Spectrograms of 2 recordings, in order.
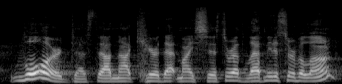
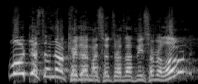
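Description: First: Said in the usual way. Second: Angry reading. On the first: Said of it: "I have read this passage out loud". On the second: Shown as a demonstration. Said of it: "The girl's ticked off".

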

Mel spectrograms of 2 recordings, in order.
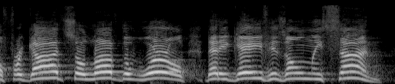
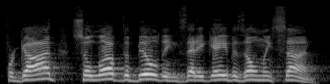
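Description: First: Slow and louder, "world" weighted in "loved the world"; corrected verse, emphatic. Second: Said in the usual way. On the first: Shown as a demonstration. Pastor correcting a misquoted verse for the congregation, slow and emphatic. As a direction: set the verse right, slowly and firmly.

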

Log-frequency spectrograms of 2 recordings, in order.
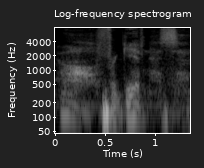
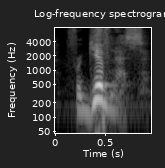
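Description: First: Breathy hushed whisper, much softer. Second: Said in the usual way. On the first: Shown as a demonstration. Pastor echoing the principle to congregation, whispered. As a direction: breathe the word out as a secret.

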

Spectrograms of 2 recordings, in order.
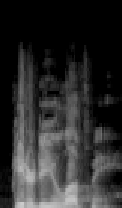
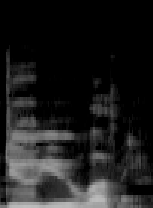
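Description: First: Said in the usual way. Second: Third asking, slow and deliberate; slow, searching repeat of the question; slow, weighted question. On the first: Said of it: "Jesus turns to Peter and says". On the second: Retold or imitated. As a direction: draw out each word of the question. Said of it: "Third time he asks him".

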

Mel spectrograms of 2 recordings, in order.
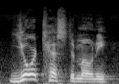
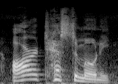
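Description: First: Your testimony with the weight on your; your testimony, your pushed; stress on your. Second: Our testimony with the weight on our; stress on our. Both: Shown as a demonstration.

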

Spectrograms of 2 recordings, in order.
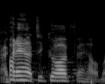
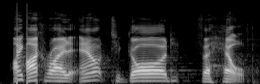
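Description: First: Light, fast, higher throwaway quote; quick paraphrase. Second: Loud, slow reading of a psalm; solemn scripture reading. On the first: Retold or imitated. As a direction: rattle it off casually. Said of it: "he's like". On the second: Acted. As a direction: proclaim it slowly and loudly.

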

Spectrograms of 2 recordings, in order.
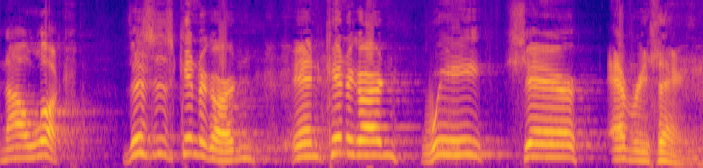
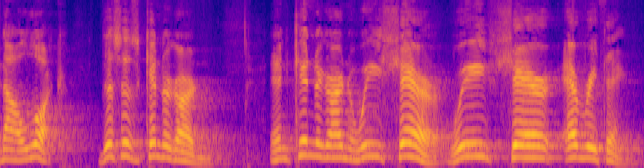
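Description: First: Loud, high schoolroom chant with a very slow finish; big storybook chorus, loud and stretched; all the kids, chorusing. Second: Slightly raised teacher voice laying down a rule; a hint of a firm teacher; lightly voiced kindergarten teacher, instructing. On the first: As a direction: chant the rule like a whole class, dragging out the last words. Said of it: "And all the kids said". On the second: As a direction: lightly play a teacher, stretching the final words. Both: A narrator's reading.

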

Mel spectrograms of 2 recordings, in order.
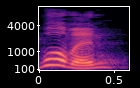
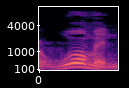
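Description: First: Loud, high, mock-disrespectful outburst; with attitude. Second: Said in the usual way. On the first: Shown as a demonstration. Preacher showing how Jesus didn't say it, with attitude. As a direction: throw it out sharply with mock attitude. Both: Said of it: "he didn't say it with attitude".

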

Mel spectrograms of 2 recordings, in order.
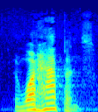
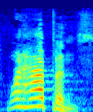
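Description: First: Said in the usual way. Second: Higher, stress on happens; preacher repeats What happens, pitched higher; emphatic repeat. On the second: Shown as a demonstration. Preacher asks the church again, higher and pressing.

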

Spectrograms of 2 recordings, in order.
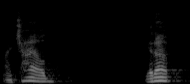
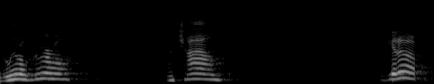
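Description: First: Said in the usual way. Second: Gentle wake-up call. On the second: Shown as a demonstration. Jesus waking the dead girl like a napping kid, gentle. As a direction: coax a child out of a nap. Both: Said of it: "That's how he says it".

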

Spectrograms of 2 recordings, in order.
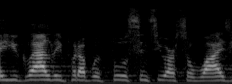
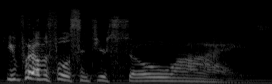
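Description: First: Said in the usual way. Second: Slow, lower, softer mock admiration; sarcastic. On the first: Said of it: "you should hear the sarcasm". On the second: Shown as a demonstration. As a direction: drag out "so wise" with dripping sarcasm. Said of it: "hear the sarcasm in his voice".

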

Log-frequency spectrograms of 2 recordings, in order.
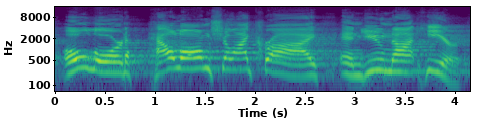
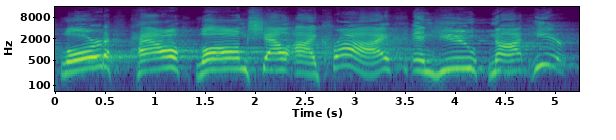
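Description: First: Plaintive cry to God. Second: Slow, drawn-out, pleading cry with a break in the voice; anguished plea. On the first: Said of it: "he starts the question". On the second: Preacher voices the prophet begging God, slowed and anguished. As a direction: stretch each word out like a desperate prayer. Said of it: "drags on and on and on". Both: Retold or imitated.

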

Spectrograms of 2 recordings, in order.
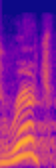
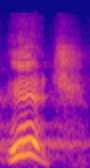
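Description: First: Said in the usual way. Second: "rich" broken and drawn out, higher; emphatic RICH. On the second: Shown as a demonstration. Pastor sizing up the family's wealth, "rich" drawn out emphatically. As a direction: stretch "rich" to mean seriously wealthy. Stretches word to show great wealth.

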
